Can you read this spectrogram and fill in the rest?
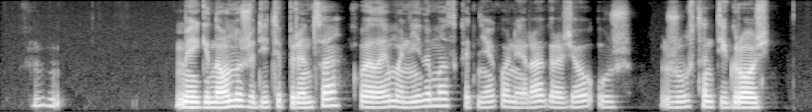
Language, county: Lithuanian, Marijampolė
